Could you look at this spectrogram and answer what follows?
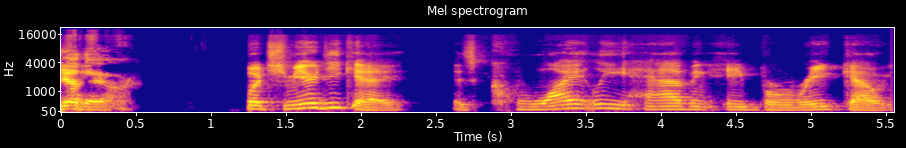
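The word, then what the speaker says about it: Dike: Is it DK? Yes. It's not DK. Dyke? It's DK.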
